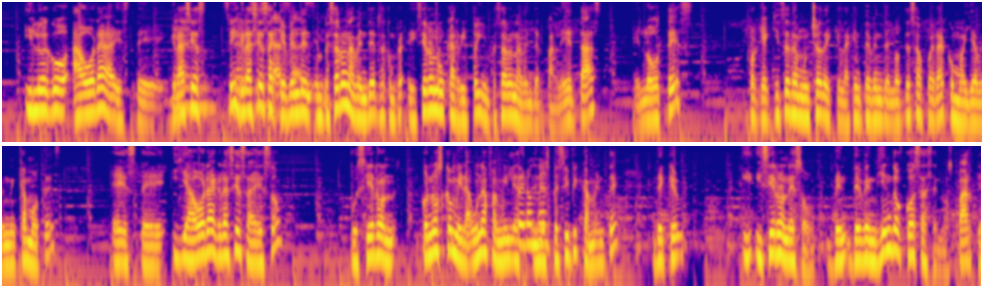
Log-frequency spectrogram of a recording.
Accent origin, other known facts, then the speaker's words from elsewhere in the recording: Xochimilco, Mexico City, Mexico; Soy de Nativitas, de un pueblito chiquito de Nativitas que todavía me encanta porque tiene tiene su cultura vieja todavía.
